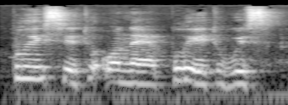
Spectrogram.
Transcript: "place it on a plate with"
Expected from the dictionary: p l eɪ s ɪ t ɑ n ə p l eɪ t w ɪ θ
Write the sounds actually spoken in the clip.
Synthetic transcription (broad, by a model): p l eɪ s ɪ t ɑ n ə b l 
